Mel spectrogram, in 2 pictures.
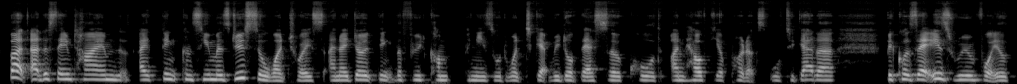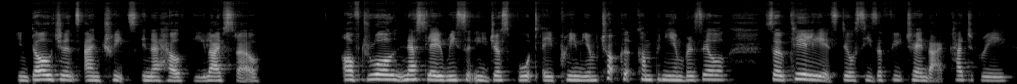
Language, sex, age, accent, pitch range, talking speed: English, female, 20-39, British, 185-225 Hz, 190 wpm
